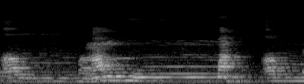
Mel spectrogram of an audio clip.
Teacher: নাকের বাঁশিতে এক আলিফ বরাবর ধরে রাখা উচ্চারণ এখন কিন্তু মুখ দিয়ে উচ্চারণ হইতেছে না, নাকের নাকের বাঁশি থেকে গুনগুন আওয়াজে উচ্চারিত হয় আম্মা। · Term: গুন্না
